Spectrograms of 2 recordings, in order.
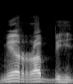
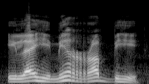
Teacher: Ini nun ketemu ro, tidak pakai dengung, nun ketemu ro. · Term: idgham bila gunnah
